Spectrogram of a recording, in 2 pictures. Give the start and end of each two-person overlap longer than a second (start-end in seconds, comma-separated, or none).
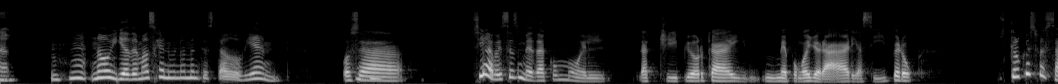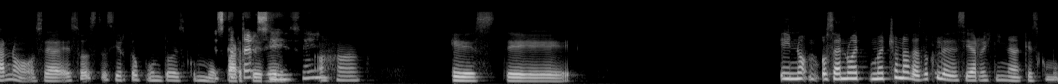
12.7-13.9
